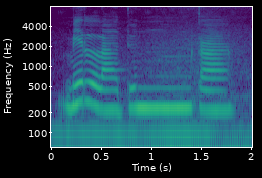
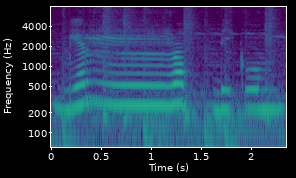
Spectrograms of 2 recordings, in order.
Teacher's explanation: bertemu huruf lam atau rok membacanya digabungkan tanpa dengung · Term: idgham billaghunnah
